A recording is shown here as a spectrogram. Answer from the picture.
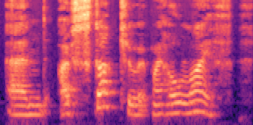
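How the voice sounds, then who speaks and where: A woman speaks with an Irish accent at a fairly slow pace. Her pitch varies in an ordinary way. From Ireland. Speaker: bodybuilder and personal trainer. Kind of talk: interview.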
